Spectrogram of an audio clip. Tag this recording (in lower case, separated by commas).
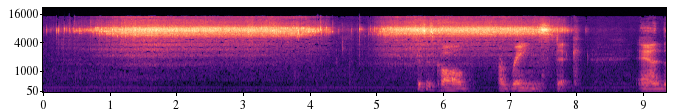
speech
